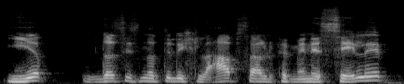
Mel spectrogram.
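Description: A man speaking in a live online radio chat, making dry, unhurried remarks. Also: medium pitch, husky. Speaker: radio show guest. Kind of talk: casual live broadcast chat.

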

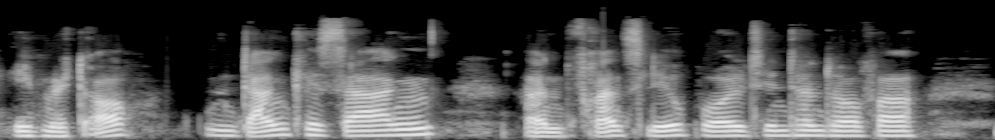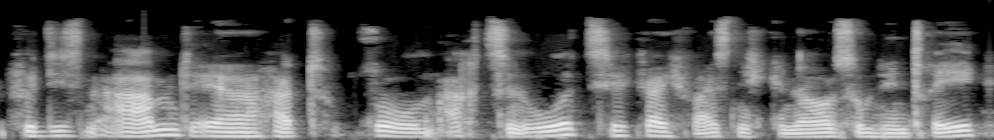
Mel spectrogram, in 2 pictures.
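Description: A man's voice: medium pitch, a little mellow, no room sound. A man hosting a live online radio show in a casual, rambling way, thanking his guests and listeners. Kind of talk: casual live broadcast chat.

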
